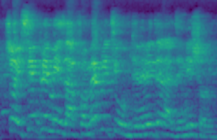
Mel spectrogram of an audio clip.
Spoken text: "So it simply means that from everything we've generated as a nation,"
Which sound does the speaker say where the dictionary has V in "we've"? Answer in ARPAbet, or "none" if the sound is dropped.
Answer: B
